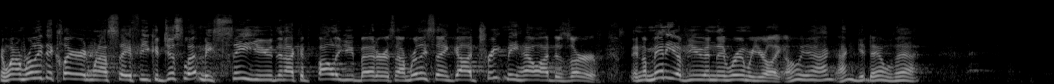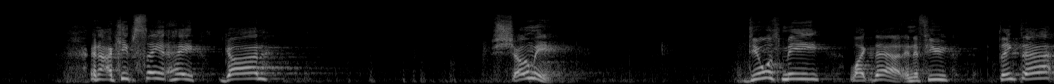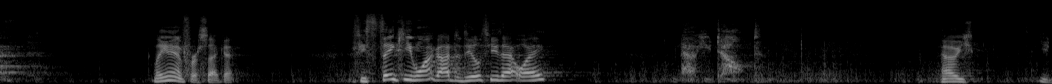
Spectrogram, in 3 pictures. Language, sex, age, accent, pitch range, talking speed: English, male, 40-59, American, 140-220 Hz, 175 wpm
